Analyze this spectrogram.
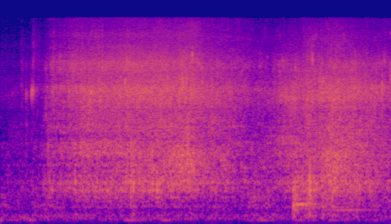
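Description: Hot oil sizzling as three or four pappadams deep-fry in a cast-iron kadai. The hiss starts suddenly just after the start, eases slightly past the middle, then rises again.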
